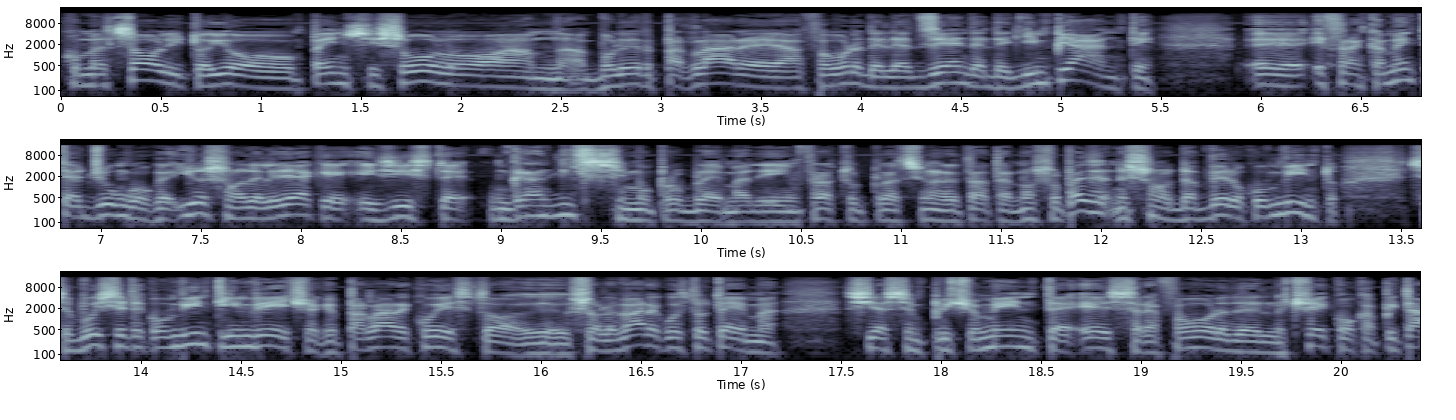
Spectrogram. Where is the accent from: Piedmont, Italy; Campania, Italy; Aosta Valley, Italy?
Piedmont, Italy; io sono piemontese, punto numero uno, ma non vuol dire niente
